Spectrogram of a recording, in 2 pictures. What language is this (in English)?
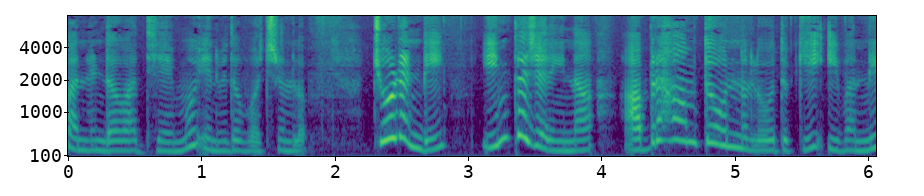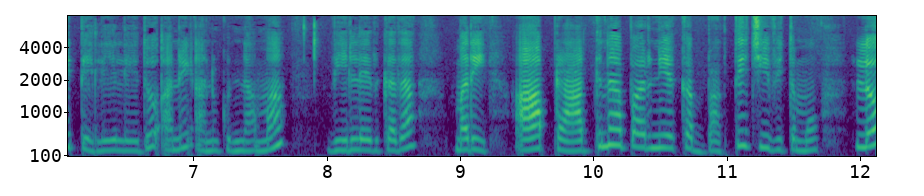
Telugu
